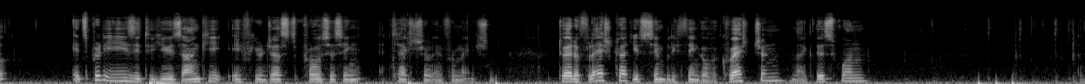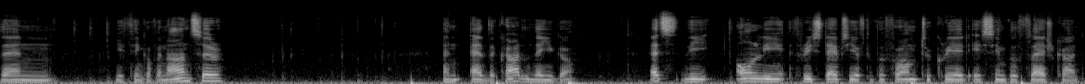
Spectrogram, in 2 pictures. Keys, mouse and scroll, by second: 0.0 super+1, 4.0 click, 6.1 a, 8.7-15.1 typing, 13.7 Tab, 15.7 ctrl+Return, 16.8 Escape, 18.1 space, 20.7 space.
